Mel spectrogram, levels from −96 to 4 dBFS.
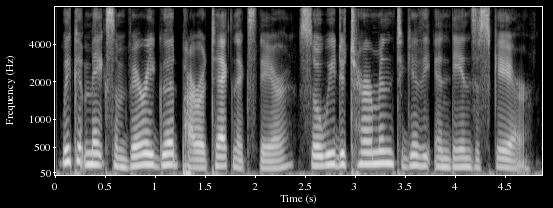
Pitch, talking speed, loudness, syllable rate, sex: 170 Hz, 210 wpm, -16 LUFS, 5.8 syllables/s, female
